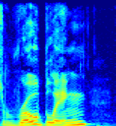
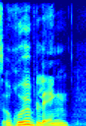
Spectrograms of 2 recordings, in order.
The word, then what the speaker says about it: Roebling: His name, well, he's pronounced, the bridge is pronounced Roebling in yeah. English, Roebling Bridge. But of course, it was OE. So in German, it would be pronounced Rübling.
